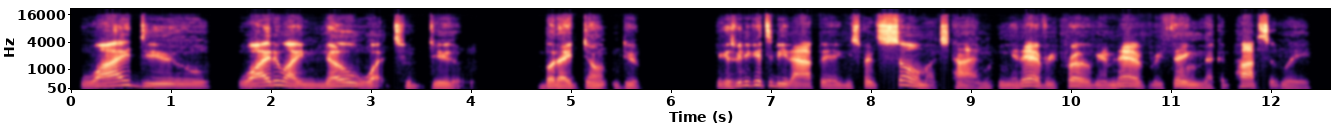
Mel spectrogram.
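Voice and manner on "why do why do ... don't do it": ordinary talk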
